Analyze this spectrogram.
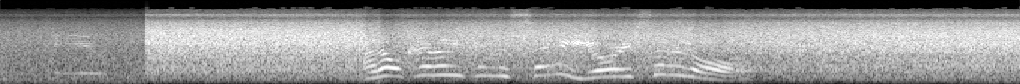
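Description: A waterfall rushes steadily close by.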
